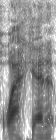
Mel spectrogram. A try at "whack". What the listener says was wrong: You pronounce the H. Whack it.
